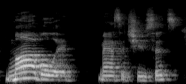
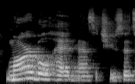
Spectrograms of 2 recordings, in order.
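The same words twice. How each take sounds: First: It is said in a local Massachusetts accent. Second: It is said in a plain, non-local accent.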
